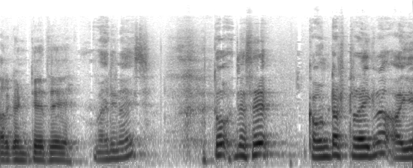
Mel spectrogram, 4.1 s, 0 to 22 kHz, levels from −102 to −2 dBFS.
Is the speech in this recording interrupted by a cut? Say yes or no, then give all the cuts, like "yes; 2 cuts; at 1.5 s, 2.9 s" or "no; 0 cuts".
no; 0 cuts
